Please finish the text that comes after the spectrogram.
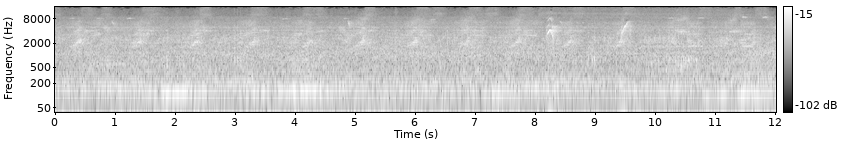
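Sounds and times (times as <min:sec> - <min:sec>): small bird chirps: 0:00.2 - 0:09.7.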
